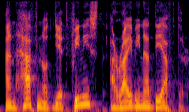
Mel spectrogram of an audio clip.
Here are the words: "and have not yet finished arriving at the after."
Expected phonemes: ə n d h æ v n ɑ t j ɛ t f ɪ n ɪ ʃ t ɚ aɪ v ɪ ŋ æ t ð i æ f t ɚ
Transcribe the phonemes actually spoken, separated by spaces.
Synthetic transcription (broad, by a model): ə n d h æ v n ɑ t j ɛ t f ɪ n ɪ ʃ t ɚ aɪ v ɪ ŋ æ t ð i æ f t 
